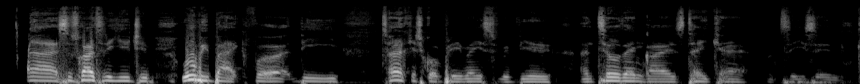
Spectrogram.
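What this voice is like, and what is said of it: Raspy voice, sick. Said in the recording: “probably hearing me coughing and sneezing all through it ... my raspy voice”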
